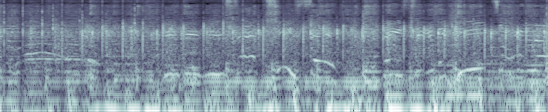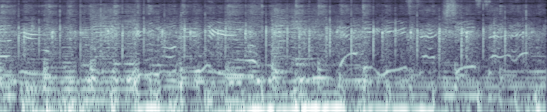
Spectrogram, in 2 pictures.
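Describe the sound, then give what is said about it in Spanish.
A live audience at Café La Palma applauds steadily and loudly for about eleven seconds, dense clapping mixed with cheers and shouting voices throughout. “Un aplauso al público lunero.”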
